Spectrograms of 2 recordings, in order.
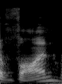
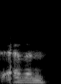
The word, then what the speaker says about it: Evan: The female lead in Westworld, is it a Vaughn, Rachel Woods, or is it Evan? – I think it's Evan.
